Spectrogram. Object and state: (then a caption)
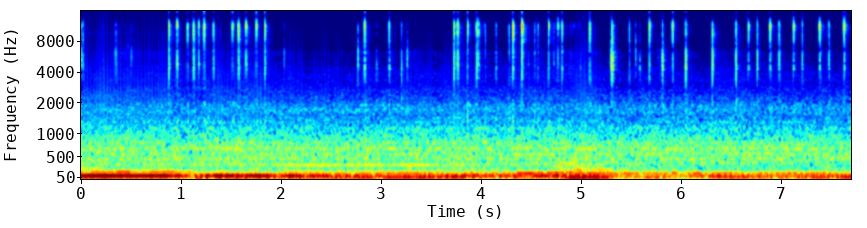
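Metal herb grinder tapped with nails. A small, hollow, cylindrical rose-gold metal herb grinder with an engraved "Spark" lid is held in the hands while its flat lid is tapped and scratched with long glossy burgundy acrylic nails. Quick, irregular, bright clicking taps come in bursts over a steady low rumble.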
